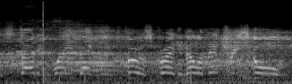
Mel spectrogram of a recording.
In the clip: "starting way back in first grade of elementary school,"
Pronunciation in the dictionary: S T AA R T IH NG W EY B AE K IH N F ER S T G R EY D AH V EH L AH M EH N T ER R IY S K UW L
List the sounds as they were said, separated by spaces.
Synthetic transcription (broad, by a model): S T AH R T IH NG W EY B AE K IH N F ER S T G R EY AH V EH L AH M EH N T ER R IY S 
